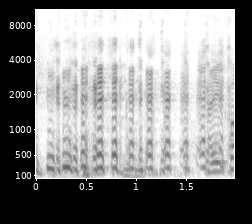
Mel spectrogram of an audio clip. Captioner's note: laughing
